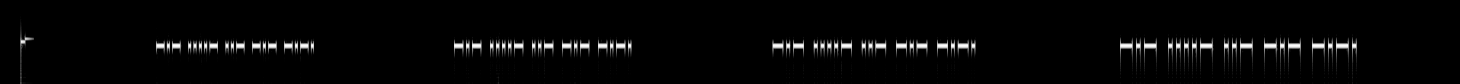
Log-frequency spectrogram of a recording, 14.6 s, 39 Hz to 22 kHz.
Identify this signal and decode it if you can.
Morse code, heard as a keyed tone, about 37 wpm, 700 Hz. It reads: K4UKC K4UKC K4UKC K4UKC
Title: Speed Racing - USA 1x3 Call Signs 30wpm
